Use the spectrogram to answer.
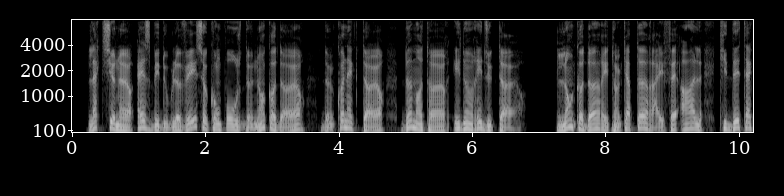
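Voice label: French Canadian, Corporate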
